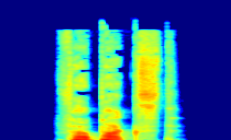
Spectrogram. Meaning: second-person singular present of verpacken
- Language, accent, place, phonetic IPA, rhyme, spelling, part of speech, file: German, Germany, Berlin, [fɛɐ̯ˈpakst], -akst, verpackst, verb, De-verpackst.ogg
